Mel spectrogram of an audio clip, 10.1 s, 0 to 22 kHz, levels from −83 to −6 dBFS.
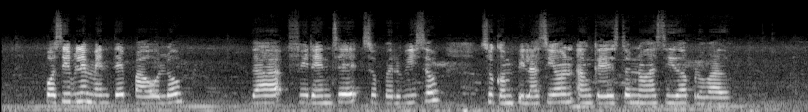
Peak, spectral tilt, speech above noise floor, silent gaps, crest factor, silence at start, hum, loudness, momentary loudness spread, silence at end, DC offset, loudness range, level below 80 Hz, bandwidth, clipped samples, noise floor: -2 dBFS; -4 dB/octave; 20 dB; none; 18 dB; 0.05 s; none; -19 LUFS; 19 LU; 0 s; under 0.1%; 2 LU; -38 dBFS; 14 kHz; under 0.1%; -40 dBFS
